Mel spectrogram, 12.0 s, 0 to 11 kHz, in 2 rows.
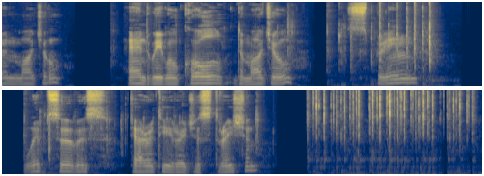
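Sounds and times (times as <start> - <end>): typing on computer keyboard: 3.6 - 5.5, 9.2 - 12.0.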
